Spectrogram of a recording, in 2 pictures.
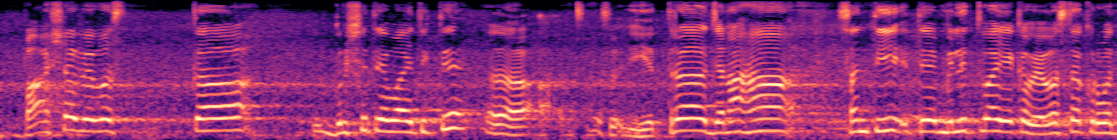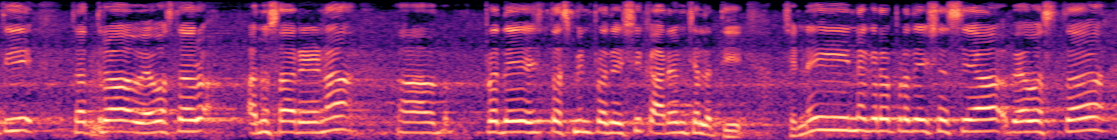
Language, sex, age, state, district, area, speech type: Sanskrit, male, 30-45, Karnataka, Bangalore Urban, urban, spontaneous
